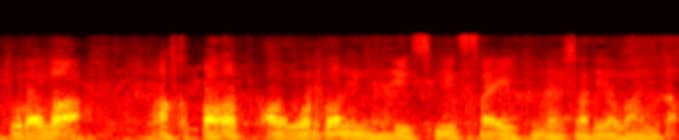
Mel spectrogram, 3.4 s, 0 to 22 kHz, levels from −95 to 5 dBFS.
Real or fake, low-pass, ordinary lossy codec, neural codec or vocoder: fake; none; none; codec, 16 kHz, 2 kbps, FreqCodec, smaller model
